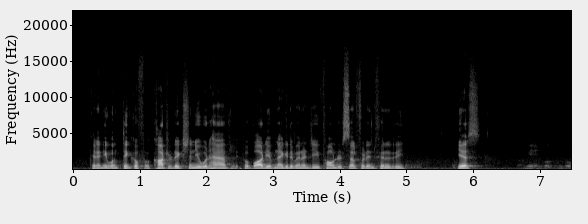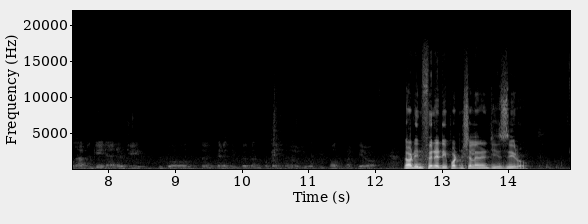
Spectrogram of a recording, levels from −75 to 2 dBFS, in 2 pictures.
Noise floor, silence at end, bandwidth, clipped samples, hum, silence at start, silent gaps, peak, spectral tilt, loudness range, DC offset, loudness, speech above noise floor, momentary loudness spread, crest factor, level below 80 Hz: -58 dBFS; 0.65 s; 16.5 kHz; under 0.1%; none; 0.3 s; none; -4 dBFS; -6 dB/octave; 9 LU; under 0.1%; -24 LUFS; 34 dB; 27 LU; 24 dB; -44 dBFS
